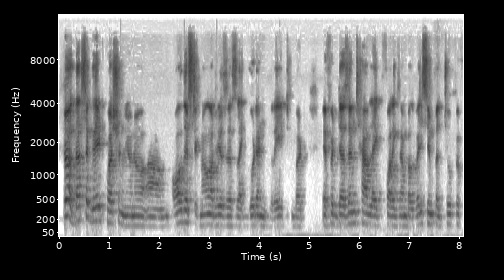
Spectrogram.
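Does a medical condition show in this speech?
No.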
